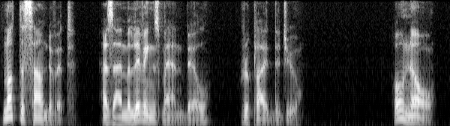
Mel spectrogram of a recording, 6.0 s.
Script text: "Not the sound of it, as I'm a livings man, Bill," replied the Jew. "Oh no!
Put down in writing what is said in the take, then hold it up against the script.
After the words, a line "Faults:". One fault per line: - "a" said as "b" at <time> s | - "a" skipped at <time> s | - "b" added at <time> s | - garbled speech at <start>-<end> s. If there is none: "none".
"Not the sound of it, as I'm a livings man, Bill," replied the Jew. "Oh no!
Faults:
none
